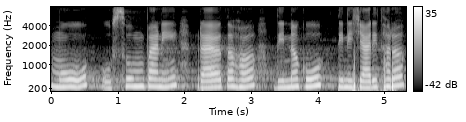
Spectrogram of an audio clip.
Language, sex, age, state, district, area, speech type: Odia, female, 18-30, Odisha, Dhenkanal, rural, spontaneous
